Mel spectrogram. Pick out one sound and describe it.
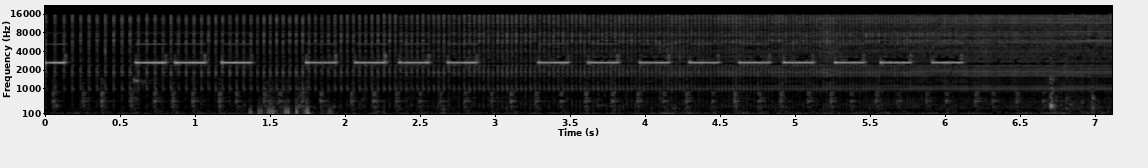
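An electronic tester beeps in short rapid pulses.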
